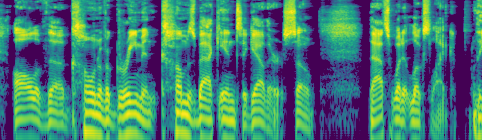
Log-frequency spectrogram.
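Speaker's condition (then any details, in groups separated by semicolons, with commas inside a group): No condition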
